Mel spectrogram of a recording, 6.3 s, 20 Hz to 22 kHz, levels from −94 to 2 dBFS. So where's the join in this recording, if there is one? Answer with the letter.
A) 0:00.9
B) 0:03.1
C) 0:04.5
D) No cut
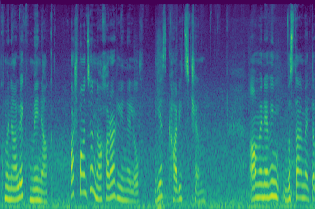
B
